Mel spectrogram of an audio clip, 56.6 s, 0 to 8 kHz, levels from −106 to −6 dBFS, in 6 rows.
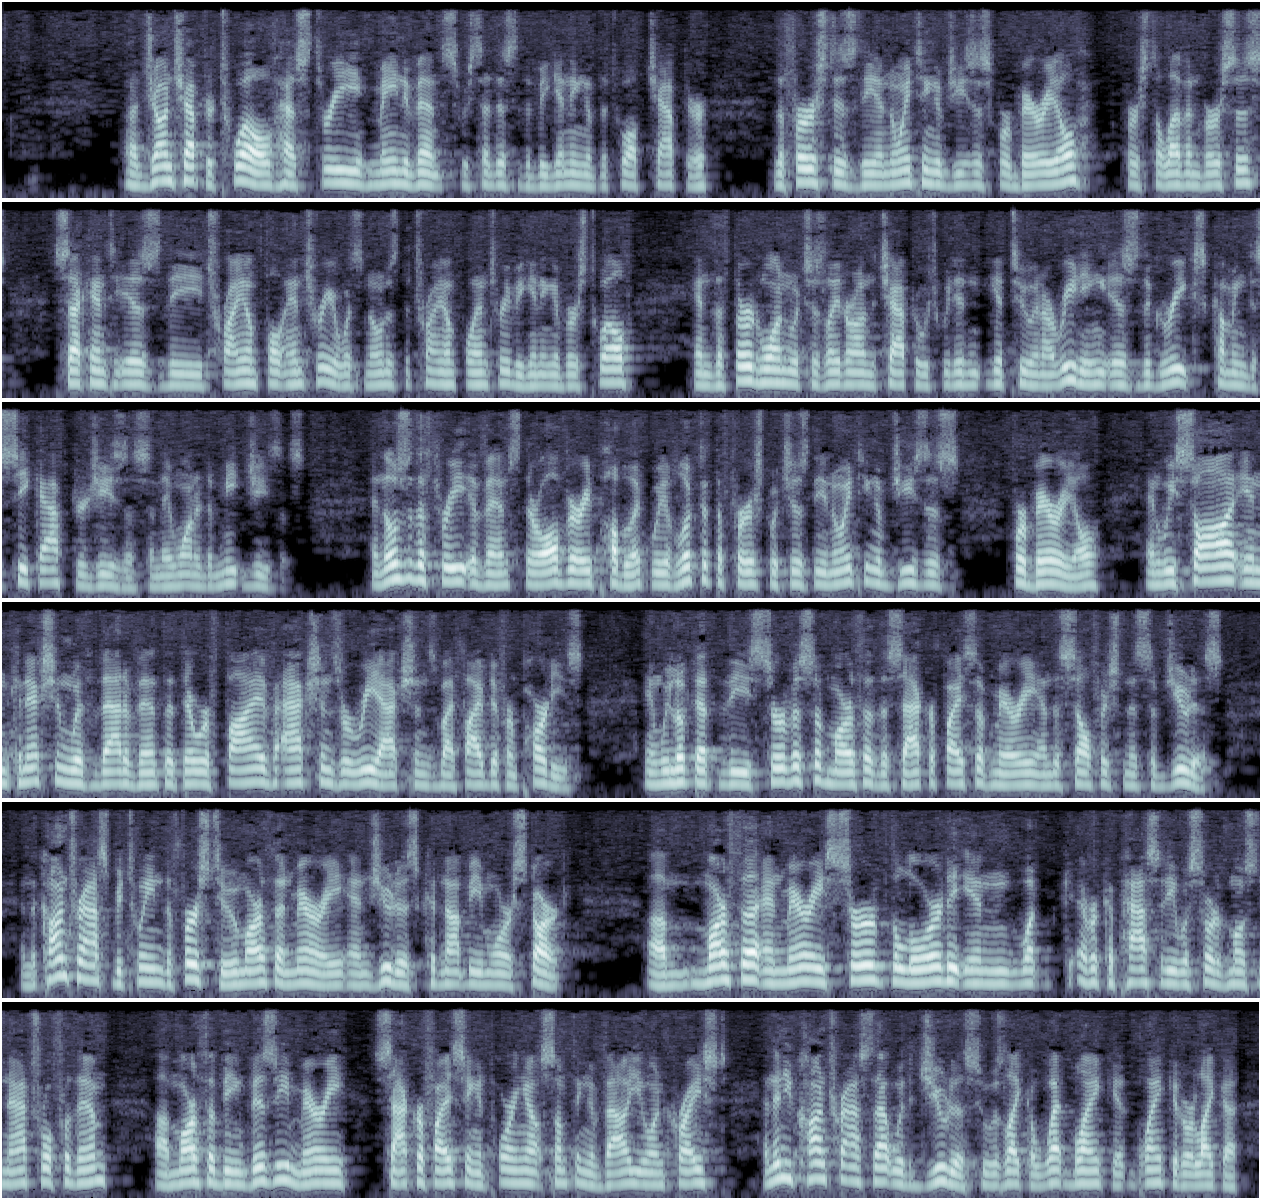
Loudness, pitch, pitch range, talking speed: -23 LUFS, 145 Hz, 130-160 Hz, 215 wpm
